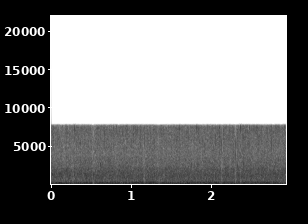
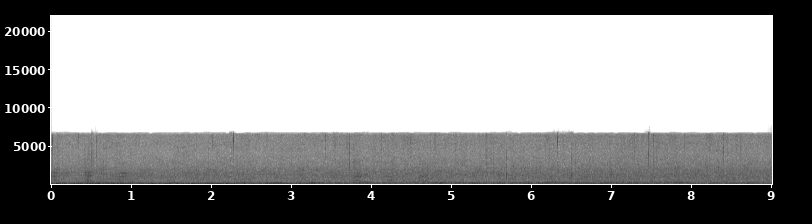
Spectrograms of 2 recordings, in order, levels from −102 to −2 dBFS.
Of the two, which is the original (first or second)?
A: first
